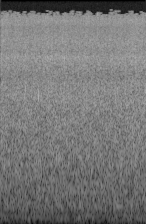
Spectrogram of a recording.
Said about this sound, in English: I look down at it. The dark and impenetrable water that's rushing past me. It's furious. It's so loud, I can barely hear myself think at times.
